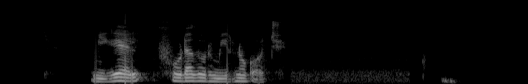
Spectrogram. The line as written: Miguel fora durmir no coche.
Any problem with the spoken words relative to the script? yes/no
no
